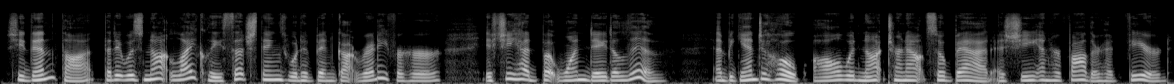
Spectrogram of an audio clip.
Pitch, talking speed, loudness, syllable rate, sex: 195 Hz, 220 wpm, -19 LUFS, 4.7 syllables/s, female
